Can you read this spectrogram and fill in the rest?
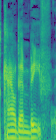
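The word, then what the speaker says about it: Cowdenbeath: Bob has said Scottish team Cowden Beef, and then he's put in brackets Cowden Beef. – He's put the pronunciation in case because we know it.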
